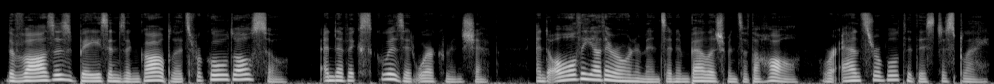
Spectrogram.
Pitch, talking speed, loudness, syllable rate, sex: 160 Hz, 165 wpm, -18 LUFS, 5.3 syllables/s, female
